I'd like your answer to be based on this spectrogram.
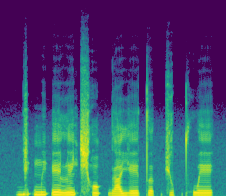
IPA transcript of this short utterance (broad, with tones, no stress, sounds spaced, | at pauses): ɡ i˦ ʔ m i˦ ʔ e˥˧ l ẽ˦ t͡ɕʰ ɔ̃˨ k̚ ɡ a˧ j e˥˧ t̪ ə˨ k̚ ɕ u˨ p̚ t̪ʰ w e˧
